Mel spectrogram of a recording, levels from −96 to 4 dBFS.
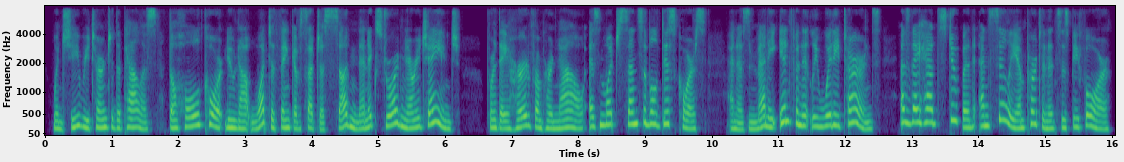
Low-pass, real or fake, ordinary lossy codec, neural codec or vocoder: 7.2 kHz; fake; AAC, 48 kbps; codec, 16 kHz, 6 kbps, DAC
